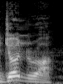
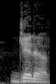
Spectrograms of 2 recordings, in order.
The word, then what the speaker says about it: genre: The genre، طبعا هي لفظة ما هي جنر مثل في بعض الناس بتلفظها خطأ جنر، لا هي genre.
